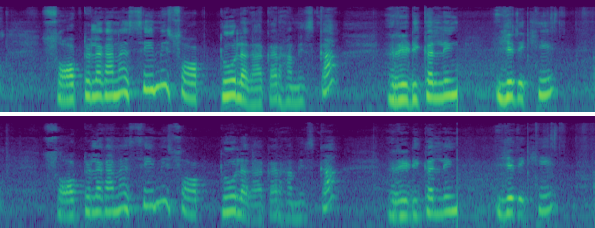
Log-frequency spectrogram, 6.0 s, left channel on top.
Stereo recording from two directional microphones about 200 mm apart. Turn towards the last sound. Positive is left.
turn(degrees=65)  # may be behind; listen again after turning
